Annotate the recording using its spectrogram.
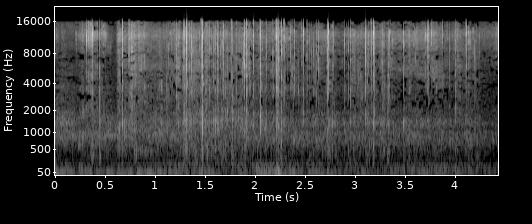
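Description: A young goat crunching in-shell peanuts close up, a quick irregular run of crunches, with the plastic peanut bag crinkling.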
